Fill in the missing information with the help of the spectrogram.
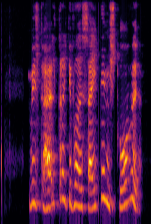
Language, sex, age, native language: Icelandic, female, 12, Icelandic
